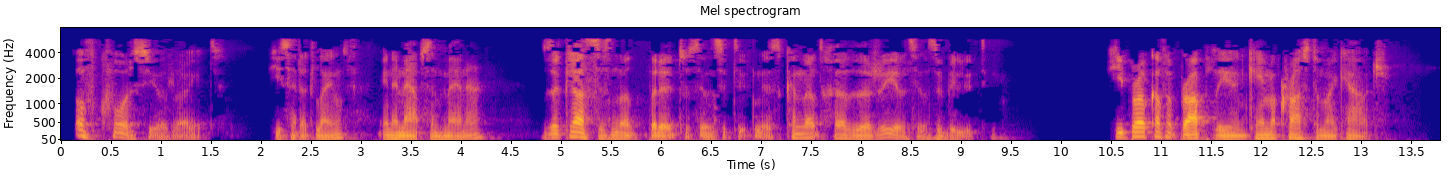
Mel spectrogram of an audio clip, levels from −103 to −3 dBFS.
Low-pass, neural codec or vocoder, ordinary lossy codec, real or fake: 7.2 kHz; codec, 16 kHz, 4 kbps, X-Codec, HuBERT features, trained on general audio; MP3, 24 kbps; fake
